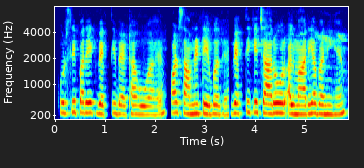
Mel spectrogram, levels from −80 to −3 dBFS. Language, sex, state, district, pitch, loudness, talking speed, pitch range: Hindi, female, West Bengal, Purulia, 245 Hz, -17 LUFS, 195 wpm, 230-260 Hz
